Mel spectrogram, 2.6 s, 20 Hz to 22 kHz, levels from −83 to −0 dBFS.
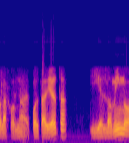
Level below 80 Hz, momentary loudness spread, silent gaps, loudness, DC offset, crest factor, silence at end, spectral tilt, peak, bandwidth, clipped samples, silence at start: -66 dBFS; 9 LU; none; -23 LUFS; under 0.1%; 16 dB; 0 s; -7 dB/octave; -6 dBFS; 8.2 kHz; under 0.1%; 0 s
